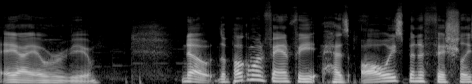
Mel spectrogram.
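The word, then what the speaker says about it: Phanpy: However, some people mispronounce it as FanFy. Do it due to a misconception about the spelling, possibly due to a Pokemon card that was reportedly misprinted.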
